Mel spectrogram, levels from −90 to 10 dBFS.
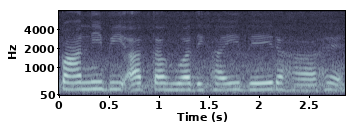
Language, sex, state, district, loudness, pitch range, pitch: Hindi, female, Haryana, Charkhi Dadri, -16 LUFS, 215-235 Hz, 225 Hz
